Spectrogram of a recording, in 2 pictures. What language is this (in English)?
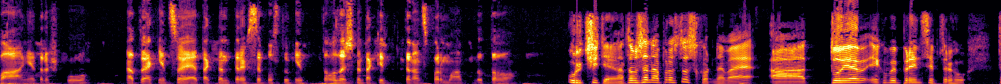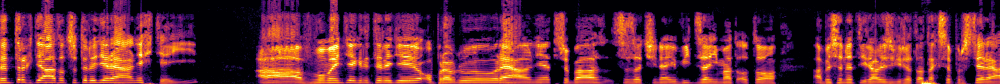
Czech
